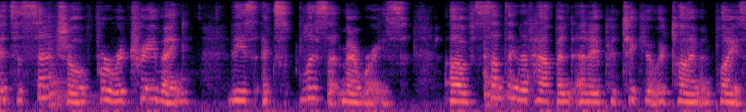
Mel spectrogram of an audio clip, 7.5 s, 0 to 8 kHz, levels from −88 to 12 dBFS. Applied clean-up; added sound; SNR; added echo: none; Bowed string instrument; 19 dB; reverberation time 0.2 s.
